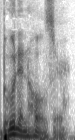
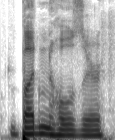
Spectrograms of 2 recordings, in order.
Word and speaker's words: Budenholzer: Interestingly, in the press conference, he said that his name could be pronounced as Budenholzer or Budenholzer, which I don't know.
